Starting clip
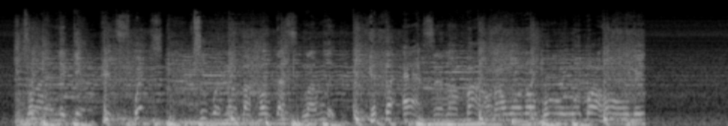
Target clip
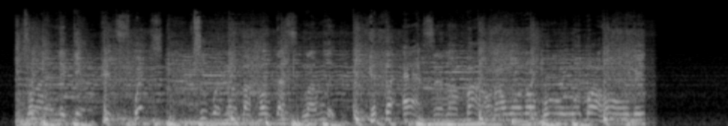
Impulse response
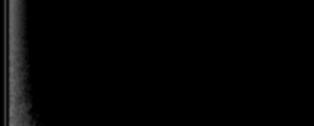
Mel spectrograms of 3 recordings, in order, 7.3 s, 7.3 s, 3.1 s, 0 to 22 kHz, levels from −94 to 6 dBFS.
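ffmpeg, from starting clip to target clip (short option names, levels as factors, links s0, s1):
-af "agate=range=0.112:threshold=0.00708:ratio=16:detection=peak"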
